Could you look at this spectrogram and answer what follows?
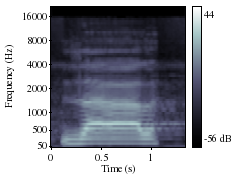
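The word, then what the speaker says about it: ذال: জাল জাল কোথা থেকে উচ্চারণ হবে? জিহুব্বার আগা সামনের উপরের দাঁতের আগার সঙ্গে লাগিয়ে কথাগুলো একটু ভালো করে বুঝে সেখানে জিহুব্বা ভিড়ে আপনি নরম করে উচ্চারণ করেন।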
